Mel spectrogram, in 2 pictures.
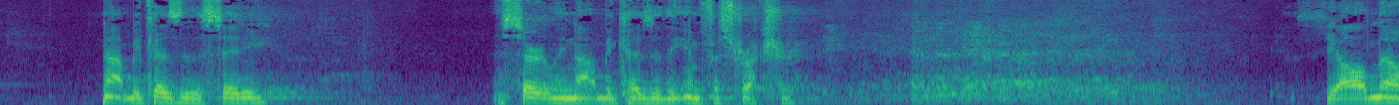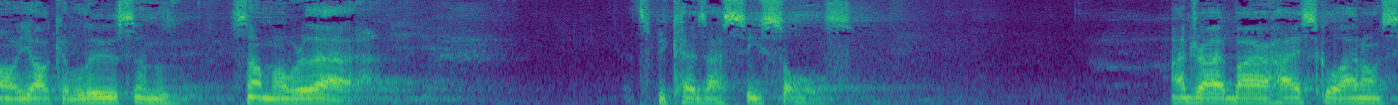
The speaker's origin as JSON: {"language": "English", "region": "Colorado", "country": "United States", "tie": "born or raised there", "moved": "yes", "lives_now": "Arkansas, United States", "said": "I'm born and raised in Colorado"}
